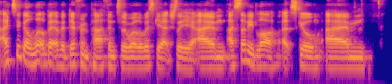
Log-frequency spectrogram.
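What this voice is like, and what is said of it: Scottish accent. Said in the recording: “grew up in Scotland ... That explains whole... the accent.”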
